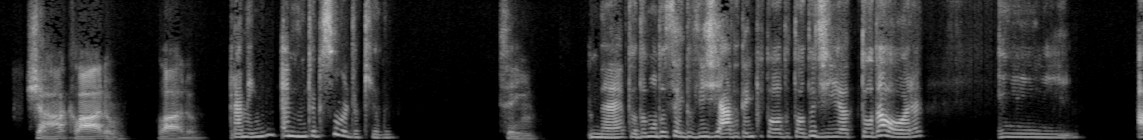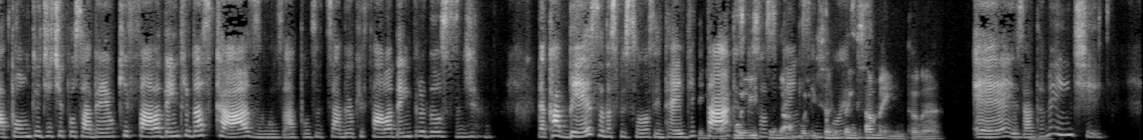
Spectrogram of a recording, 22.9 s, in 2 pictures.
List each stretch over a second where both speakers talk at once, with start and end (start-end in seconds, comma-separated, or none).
18.4-20.2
